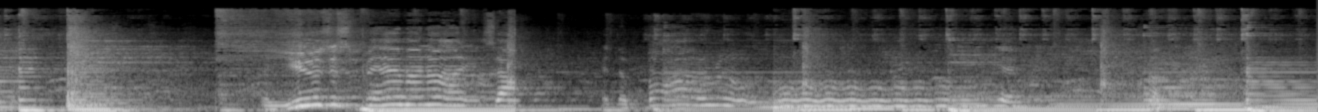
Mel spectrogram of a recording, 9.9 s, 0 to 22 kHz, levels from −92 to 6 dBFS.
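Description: From 3.87 to 5.81 s the audio gets duller, with nothing above 13 kHz, and drops roughly 10 dB, with a faint new noise floor well under the signal and no gap at the change. That's likely the input switched to a poorer device, then back.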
